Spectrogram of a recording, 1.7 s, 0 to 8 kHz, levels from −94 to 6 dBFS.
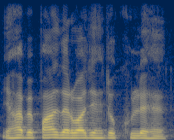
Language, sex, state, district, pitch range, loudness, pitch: Hindi, male, Jharkhand, Palamu, 130-150 Hz, -16 LUFS, 140 Hz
